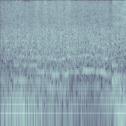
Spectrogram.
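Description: Studio audience applauding, with music playing underneath.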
